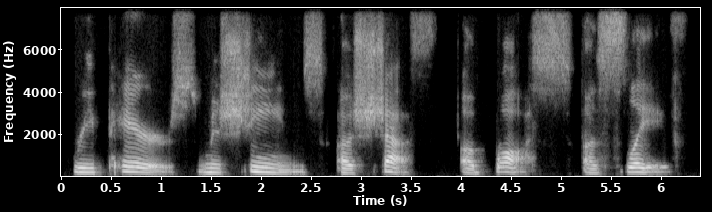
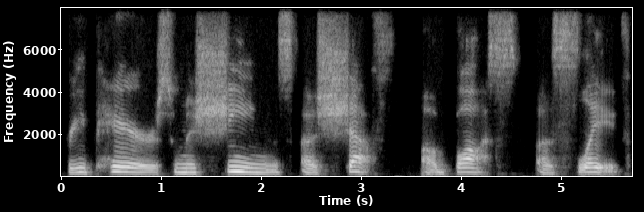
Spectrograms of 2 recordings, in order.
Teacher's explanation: So notice that that first syllable is shorter. The second syllable of these words is higher, longer, and louder in pitch. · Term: stress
